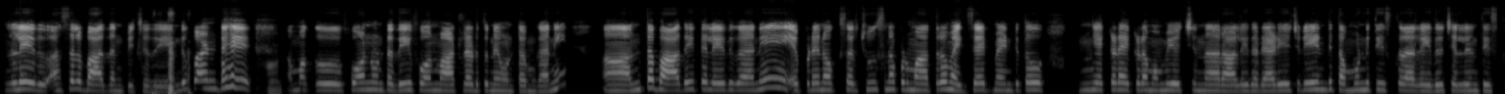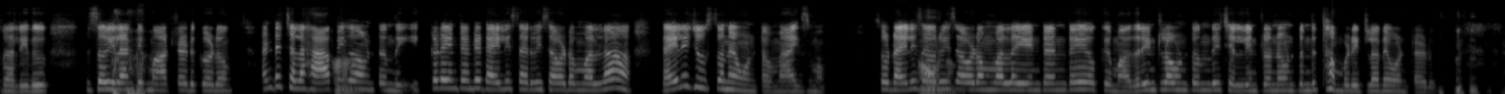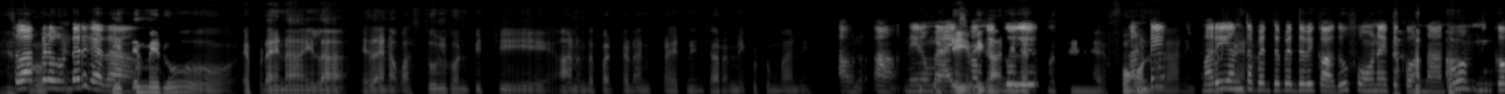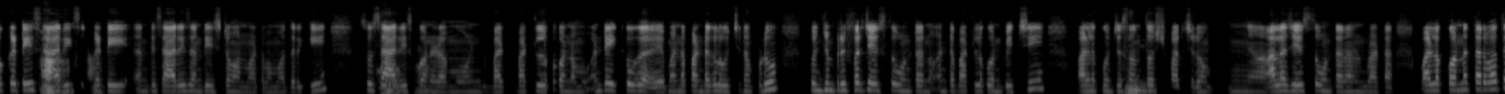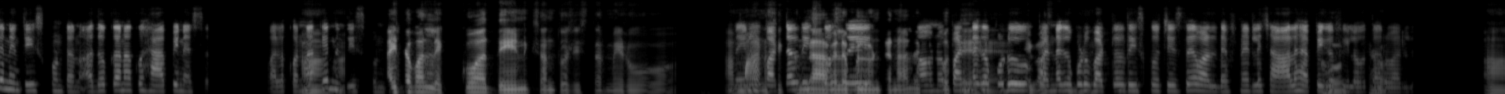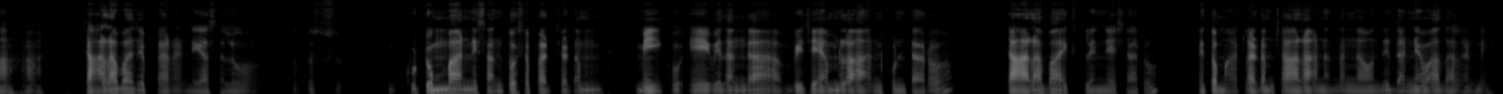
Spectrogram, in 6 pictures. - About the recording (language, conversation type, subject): Telugu, podcast, కుటుంబాన్ని సంతోషపెట్టడం నిజంగా విజయం అని మీరు భావిస్తారా?
- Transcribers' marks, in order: chuckle; in English: "ఎక్సైట్‌మెంట్‌తో"; in English: "మమ్మీ"; in English: "డ్యాడీ"; chuckle; in English: "సో"; in English: "హ్యాపీగా"; in English: "డైలీ సర్వీస్"; in English: "డైలీ"; in English: "మాక్సిమం. సో డైలీ సర్వీస్"; in English: "మదర్"; giggle; chuckle; in English: "సో"; other noise; in English: "మాక్సిమం"; giggle; in English: "సారీస్"; in English: "సారీస్"; in English: "మదర్‌కి. సో సారీస్"; in English: "ప్రిఫర్"; in English: "హ్యాపీనెస్"; in English: "అవైలబుల్"; in English: "డెఫినేట్‌లీ"; in English: "హ్యాపీ‌గా ఫీల్"; in English: "ఎక్స్‌ప్లేయిన్"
